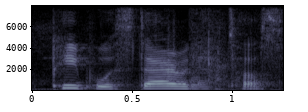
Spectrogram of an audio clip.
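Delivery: ordinary delivery, nothing marked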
